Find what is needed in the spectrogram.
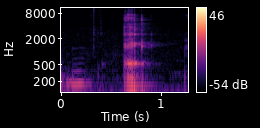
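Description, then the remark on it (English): A voice imitates a single short, loud burp, a broad rasping burst that cuts off after a fraction of a second, preceded by a soft low murmur. “Now, this point, we're beyond accidental burping.”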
